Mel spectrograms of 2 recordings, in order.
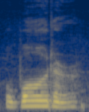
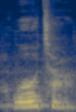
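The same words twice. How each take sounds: First: It is said in an American accent. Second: It is said in an English accent. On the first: "in America, they say water" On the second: "In England, they say water"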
